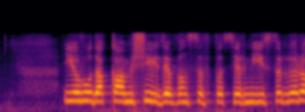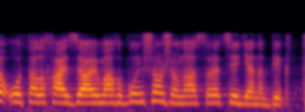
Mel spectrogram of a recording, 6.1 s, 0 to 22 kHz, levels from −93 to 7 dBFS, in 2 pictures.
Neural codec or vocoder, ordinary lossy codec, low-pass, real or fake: codec, 24 kHz, 0.5 kbps, DualCodec; none; 7.2 kHz; fake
